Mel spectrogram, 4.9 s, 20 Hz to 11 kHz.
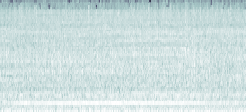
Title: S2000, maybe TCT rattle or Piston slap? Hood open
